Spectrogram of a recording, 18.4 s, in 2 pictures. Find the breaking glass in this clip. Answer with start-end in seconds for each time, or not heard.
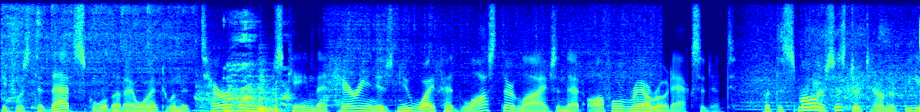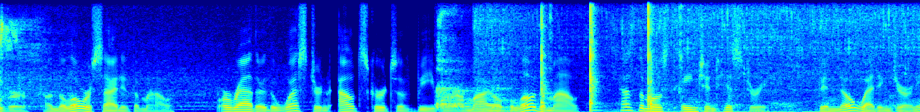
14.6-16.1.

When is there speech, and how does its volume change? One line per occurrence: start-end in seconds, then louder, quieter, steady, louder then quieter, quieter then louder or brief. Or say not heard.
0.0-18.3 steady.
